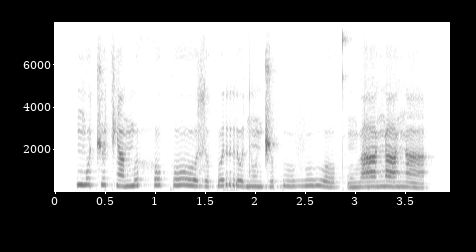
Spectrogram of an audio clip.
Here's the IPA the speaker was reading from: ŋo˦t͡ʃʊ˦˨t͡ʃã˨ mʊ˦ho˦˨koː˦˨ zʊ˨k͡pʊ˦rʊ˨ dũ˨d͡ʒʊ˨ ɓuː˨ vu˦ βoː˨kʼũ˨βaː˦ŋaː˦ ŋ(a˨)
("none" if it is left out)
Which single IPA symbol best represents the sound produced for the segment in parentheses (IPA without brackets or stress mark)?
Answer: ã˨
